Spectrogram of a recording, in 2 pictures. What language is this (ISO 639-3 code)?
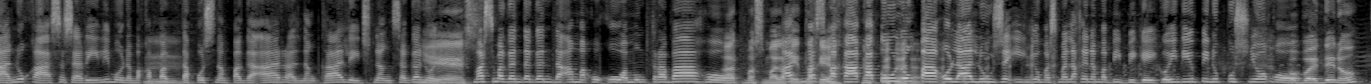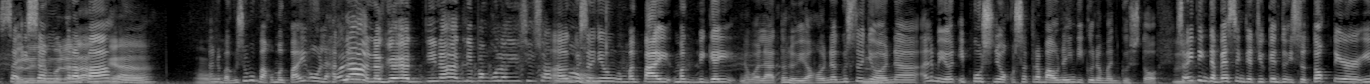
fil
